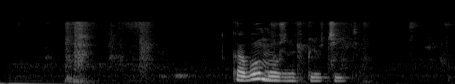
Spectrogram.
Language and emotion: Russian, neutral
